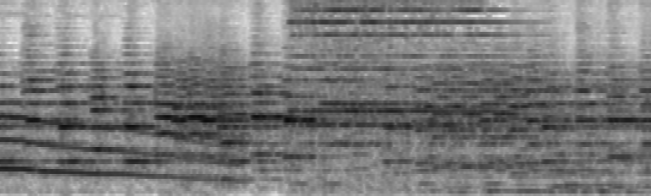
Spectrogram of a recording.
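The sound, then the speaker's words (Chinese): A telephone rings with a bright, electronic tone that slides downward at first, then settles into steady, layered chiming notes, fairly loud and continuous, with no talking. “我跟你说，我接到了一通很神秘的电话哦。”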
